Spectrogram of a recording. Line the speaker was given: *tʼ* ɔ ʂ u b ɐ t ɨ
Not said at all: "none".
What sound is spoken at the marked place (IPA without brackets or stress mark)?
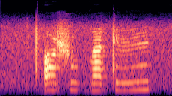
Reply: tʼ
